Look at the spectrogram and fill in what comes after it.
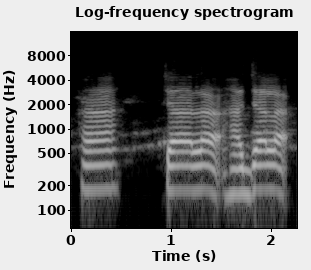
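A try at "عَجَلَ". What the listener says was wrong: Ini huruf apa? Ain. A. Bukan H. Dibaca gabung ini mah. Ajala.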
